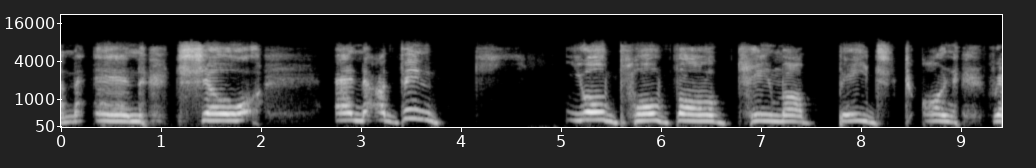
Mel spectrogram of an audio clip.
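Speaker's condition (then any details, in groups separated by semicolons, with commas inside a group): Cerebral palsy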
